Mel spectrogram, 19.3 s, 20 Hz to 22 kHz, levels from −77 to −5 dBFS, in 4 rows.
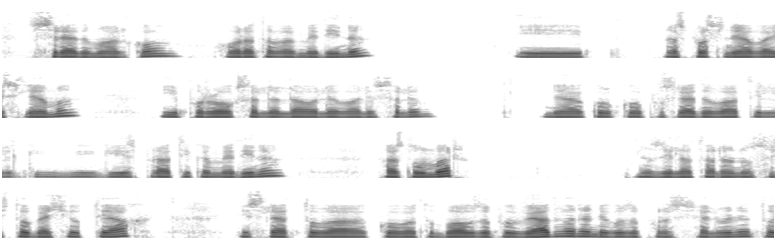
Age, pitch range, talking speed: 40-59, 125-145 Hz, 110 wpm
